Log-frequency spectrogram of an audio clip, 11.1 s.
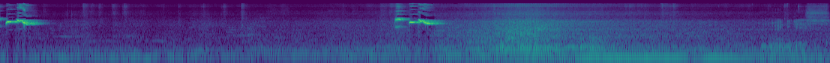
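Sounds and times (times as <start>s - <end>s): bird chirping loudly: 0.0s - 0.7s, 5.2s - 6.0s.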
